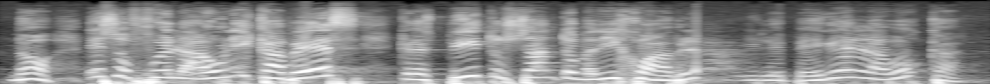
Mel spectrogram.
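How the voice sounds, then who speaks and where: A woman's voice: sits high, expressive, a little fast, a little mellow. A woman pastor, preaching a fervent sermon in a church and acting out the people in her stories.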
